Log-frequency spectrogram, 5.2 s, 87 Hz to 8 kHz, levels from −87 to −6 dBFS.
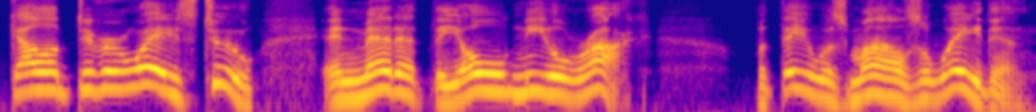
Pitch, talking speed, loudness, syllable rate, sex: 180 Hz, 195 wpm, -16 LUFS, 5.6 syllables/s, male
